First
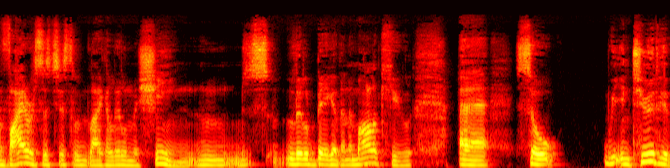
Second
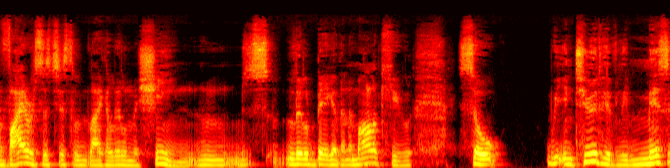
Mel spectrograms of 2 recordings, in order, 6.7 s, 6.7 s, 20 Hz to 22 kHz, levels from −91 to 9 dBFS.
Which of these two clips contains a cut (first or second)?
second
